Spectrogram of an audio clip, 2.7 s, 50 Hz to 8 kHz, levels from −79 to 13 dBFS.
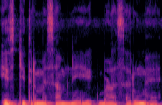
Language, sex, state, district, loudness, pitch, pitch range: Hindi, male, Jharkhand, Garhwa, -18 LUFS, 115 Hz, 115-125 Hz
